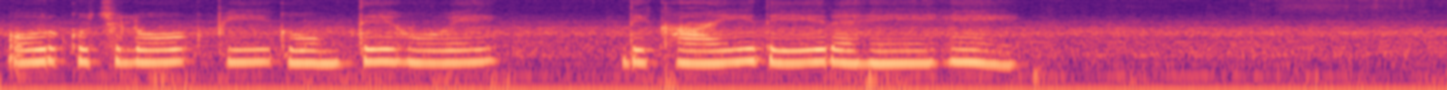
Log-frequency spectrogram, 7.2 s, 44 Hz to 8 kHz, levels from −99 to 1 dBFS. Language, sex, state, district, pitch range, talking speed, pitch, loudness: Hindi, female, Rajasthan, Jaipur, 215-230 Hz, 85 wpm, 225 Hz, -17 LUFS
